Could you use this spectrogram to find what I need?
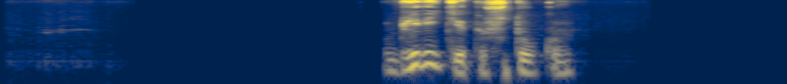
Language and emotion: Russian, neutral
